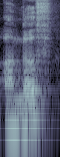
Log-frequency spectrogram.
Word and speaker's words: œuf: Trứng số ít đọc là un œuf, số nhiều đọc là quelques œufs.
